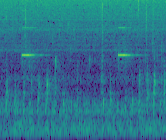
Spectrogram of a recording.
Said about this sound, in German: aber dieses Blubbern, wenn so eine Suppe vor sich hin kocht, ist auch, köchelt, ist auch. Aber am besten finde ich Brühe, wenn die so wallt. Man meint ja, man kann es nicht hören, aber das hört man.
